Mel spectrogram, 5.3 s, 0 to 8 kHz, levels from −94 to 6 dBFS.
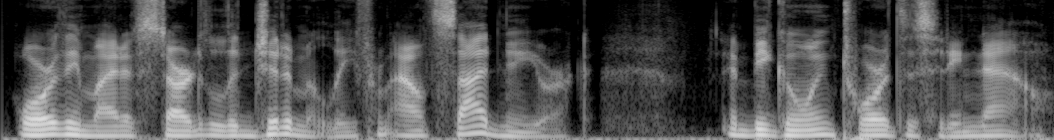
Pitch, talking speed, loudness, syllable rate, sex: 105 Hz, 195 wpm, -17 LUFS, 6.0 syllables/s, male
